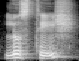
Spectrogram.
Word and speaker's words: lustig: zum Beispiel vanish, vanish, lustig, lustig, fetish, fetish। तो देखिए ये तीनों ही वर्ड के एंडिंग में ये कॉम्बिनेशन आ रहा है, ठीक। और इसका जो प्रोनाउंसिएशन कैसा है, ईश, ईश।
